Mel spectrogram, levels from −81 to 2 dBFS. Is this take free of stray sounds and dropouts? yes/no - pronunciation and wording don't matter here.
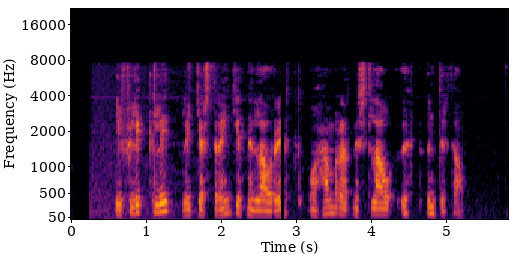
no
